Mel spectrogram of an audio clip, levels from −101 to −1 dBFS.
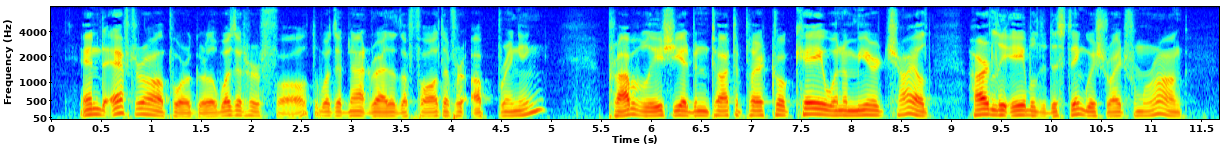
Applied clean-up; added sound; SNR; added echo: none; none; none; none.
